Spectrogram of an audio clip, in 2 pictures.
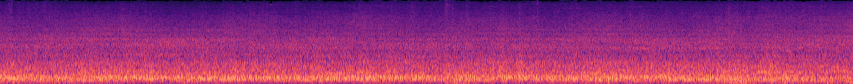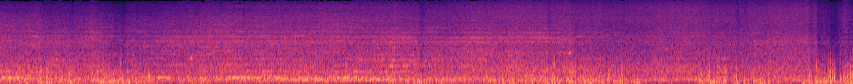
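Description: Container wagons of a long intermodal freight train rolling past on the rails, a steady rumble of wheels and wagons. The low rumble falls away shortly before the end as the last wagons go by.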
